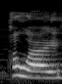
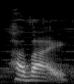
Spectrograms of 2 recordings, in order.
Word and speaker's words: Hawaii: cambiar la w por la B de vaca entonces en lugar de decir Hawaii se dice Hawaii I knowing después de escuchar tanto la canción de Maluma de Hawaii quedé impactada que no se pronuncia así que si van a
